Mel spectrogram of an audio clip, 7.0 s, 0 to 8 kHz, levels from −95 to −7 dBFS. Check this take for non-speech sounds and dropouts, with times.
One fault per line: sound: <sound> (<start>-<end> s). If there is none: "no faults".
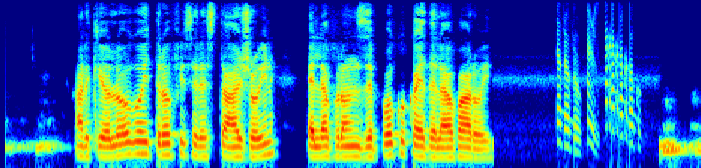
sound: chirp (5.6-6.5 s)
